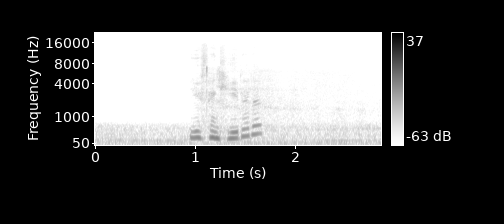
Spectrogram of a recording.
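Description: A woman asks a question in a worried voice.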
